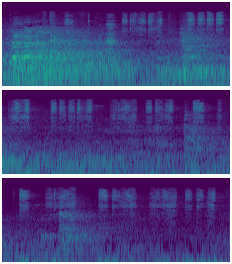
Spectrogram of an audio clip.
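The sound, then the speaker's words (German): Marker scratching and squeaking across a flipchart as words are written, with many short strokes in uneven bursts throughout and low murmured speech underneath at the start. “So, in meiner Flipchart-Schrift noch ein bisschen arbeiten, merke ich gerade. Sonst noch? Ich schreibe zuerst im Moment leben.”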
